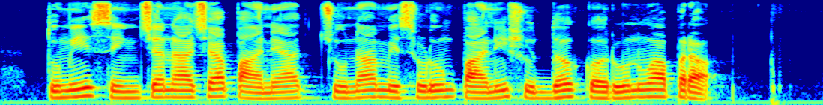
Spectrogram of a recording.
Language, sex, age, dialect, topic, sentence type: Marathi, male, 25-30, Standard Marathi, agriculture, statement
